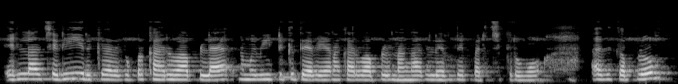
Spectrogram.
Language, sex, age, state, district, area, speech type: Tamil, female, 30-45, Tamil Nadu, Thoothukudi, urban, spontaneous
